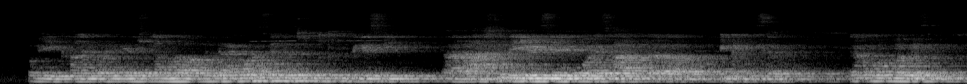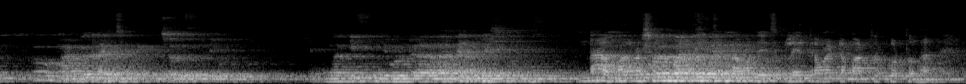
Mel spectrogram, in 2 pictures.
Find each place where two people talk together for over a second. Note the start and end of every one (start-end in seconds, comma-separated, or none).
15.6-17.2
